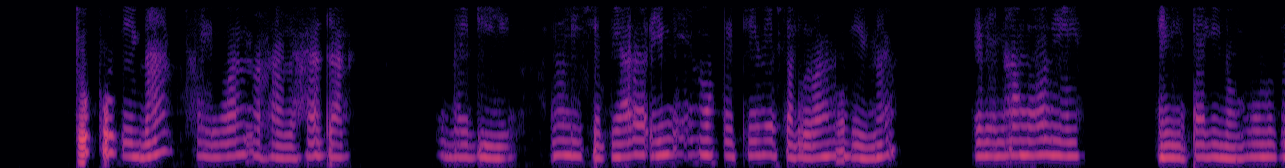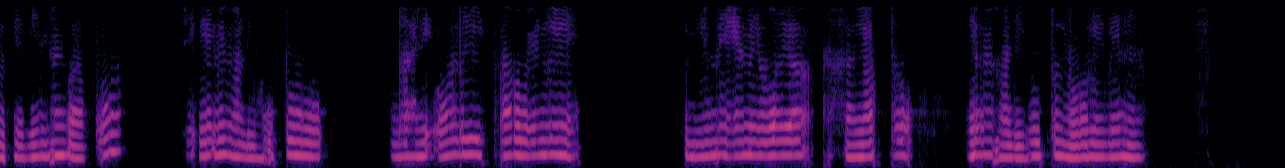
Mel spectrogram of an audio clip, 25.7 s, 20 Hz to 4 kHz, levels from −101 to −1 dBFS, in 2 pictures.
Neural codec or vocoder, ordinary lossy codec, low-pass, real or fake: codec, 16 kHz in and 24 kHz out, 0.6 kbps, FireRedTTS-2 codec; none; 3.6 kHz; fake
